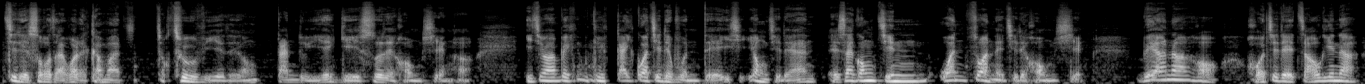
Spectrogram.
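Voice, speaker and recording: A man's voice: mid-range voice, very animated, normal speed, vocal fry, husky. A man giving casual, chatty commentary on stories for a radio programme.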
